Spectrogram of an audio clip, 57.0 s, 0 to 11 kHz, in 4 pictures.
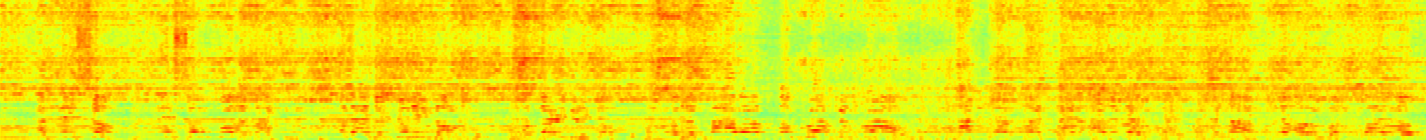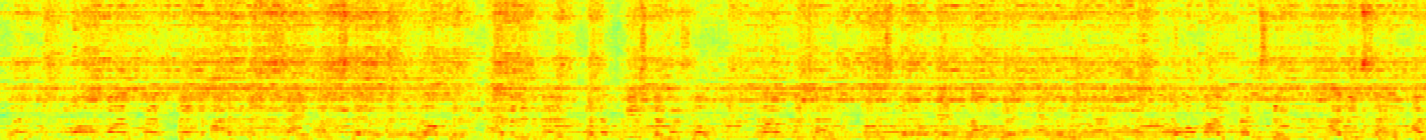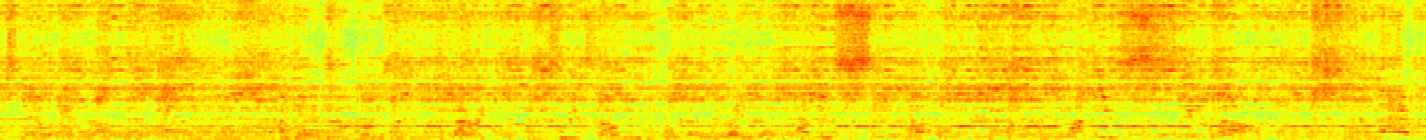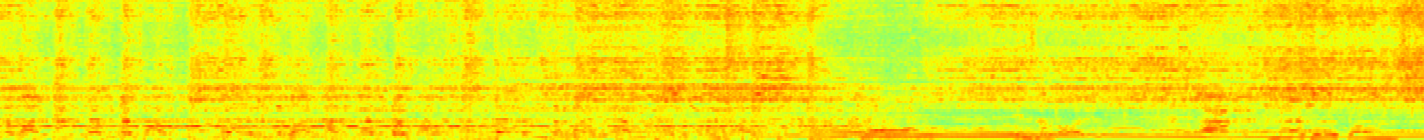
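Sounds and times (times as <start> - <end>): live rock band playing: 0.0 - 57.0
person singing: 0.0 - 57.0.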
